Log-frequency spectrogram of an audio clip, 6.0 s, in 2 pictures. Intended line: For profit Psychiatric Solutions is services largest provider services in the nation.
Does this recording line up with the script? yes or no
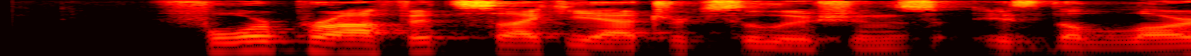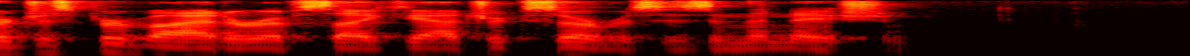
no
